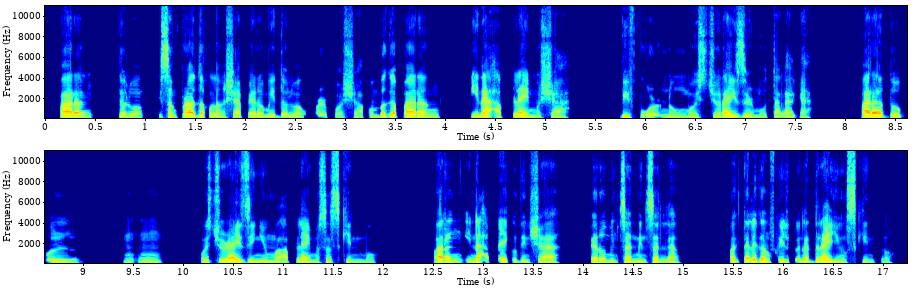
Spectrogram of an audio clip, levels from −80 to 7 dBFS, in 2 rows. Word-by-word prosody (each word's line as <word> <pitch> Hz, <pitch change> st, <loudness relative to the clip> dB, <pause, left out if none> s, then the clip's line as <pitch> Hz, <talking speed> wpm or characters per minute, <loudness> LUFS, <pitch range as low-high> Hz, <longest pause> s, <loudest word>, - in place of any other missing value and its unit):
parang 155 Hz, +2 st, +6 dB, 0.3 s
dalawang 180 Hz, +3 st, -2 dB, 0.2 s
isang 170 Hz, +3 st, 0 dB
product 155 Hz, -5 st, +5 dB
lang 130 Hz, -2 st, -2 dB
siya 115 Hz, -1 st, -1 dB
pero 130 Hz, +1 st, 0 dB
may 135 Hz, -, -1 dB
dalawang 125 Hz, -1 st, -4 dB
purpose 115 Hz, -2 st, -7 dB
siya. 105 Hz, -, -4 dB
Kumbaga, 150 Hz, +2 st, +1 dB
parang 145 Hz, -1 st, +3 dB, 0.3 s
ina-apply 150 Hz, -2 st, +3 dB
mo 125 Hz, -, -6 dB
siya, 105 Hz, -2 st, -3 dB, 0.5 s
before 130 Hz, -5 st, -2 dB
nung 130 Hz, -1 st, -7 dB
moisturizer 120 Hz, -2 st, 0 dB
mo 110 Hz, 0 st, -8 dB
talaga, 105 Hz, -2 st, -4 dB, 0.5 s
para 145 Hz, +2 st, +10 dB
double, 145 Hz, 0 st, -3 dB, 0.4 s
mm, 150 Hz, -1 st, -9 dB, 0.4 s
moisturizing 140 Hz, -2 st, +2 dB
yung 135 Hz, -, -4 dB
mga 125 Hz, -, -1 dB
apply 120 Hz, -2 st, 0 dB
mo 120 Hz, -, -8 dB
sa 125 Hz, -, -3 dB
skin 115 Hz, -1 st, -4 dB
mo. 105 Hz, -1 st, -12 dB, 0.6 s
Parang, 180 Hz, +4 st, +5 dB
ina-apply 165 Hz, -4 st, +1 dB
ko 145 Hz, -, -7 dB
din 135 Hz, -2 st, -5 dB
siya, 115 Hz, -1 st, 0 dB, 0.3 s
pero 165 Hz, +5 st, +1 dB
minsan-minsan 145 Hz, -7 st, 0 dB
lang. 105 Hz, +1 st, -2 dB, 0.5 s
Pag 140 Hz, -, +1 dB
talagang 150 Hz, 0 st, +4 dB
feel 145 Hz, -2 st, -2 dB
ko -, -, -3 dB
na 135 Hz, -, +2 dB
dry 120 Hz, -2 st, +4 dB
yung 120 Hz, 0 st, -5 dB
skin 120 Hz, -3 st, -4 dB
ko. 100 Hz, -, -13 dB
135 Hz, 170 wpm, -25 LUFS, 120-150 Hz, 0.6 s, para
